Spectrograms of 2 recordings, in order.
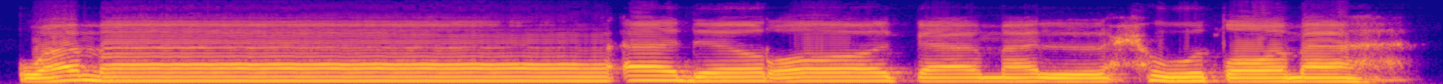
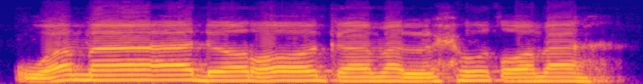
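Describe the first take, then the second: First: It is recited slowly, with long drawn-out vowels. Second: It is recited quickly, with shorter vowels. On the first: "Kita coba yang tahqiq dulu ya. Ana dulu coba" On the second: "kalau yang hadar"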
